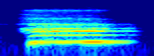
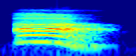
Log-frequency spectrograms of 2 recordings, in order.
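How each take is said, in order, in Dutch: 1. De klinker begint luchtig, met ademruis. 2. De klinker begint stevig en vast. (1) "als ze open zijn, maak je altijd een klank met lucht" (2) "Als ze dicht zijn, dan maak je een stevige klank"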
